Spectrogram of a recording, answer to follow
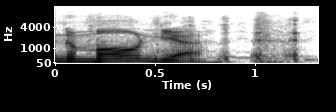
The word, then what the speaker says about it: pneumonia: Well, p I can't even say how you say it. Pneumonia. Pneumonia. It's stupid.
